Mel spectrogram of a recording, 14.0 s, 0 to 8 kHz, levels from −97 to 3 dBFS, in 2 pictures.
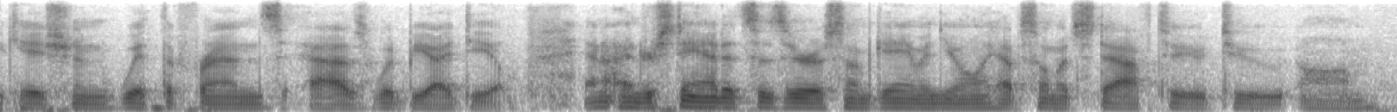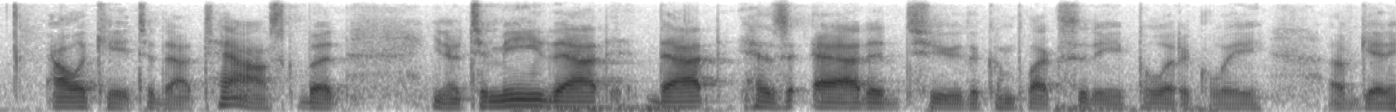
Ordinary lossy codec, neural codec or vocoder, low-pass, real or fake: Opus, 32 kbps; none; 7.2 kHz; real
